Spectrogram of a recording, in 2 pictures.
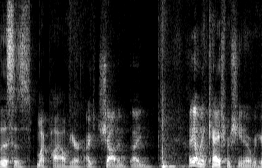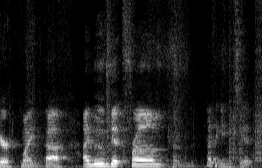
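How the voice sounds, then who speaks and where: Using an ordinary speaking voice, a man with fairly low pitch talks at a moderate pace with ordinary pitch variation and big swings in loudness. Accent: American. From US Midwest, southern Ohio. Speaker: real estate investor and YouTuber. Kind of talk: livestream chat. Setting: studio. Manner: rambling, casual with fillers.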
